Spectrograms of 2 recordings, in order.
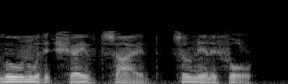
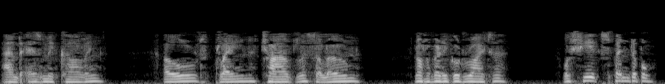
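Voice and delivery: higher, louder indignant outcry; crying out; 7 semitones higher, 4 dB louder than usual. Acted. Kate confronting Daniel over Esme's death: higher, louder outcry. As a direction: fling each question at him, rising. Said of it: "She cried".

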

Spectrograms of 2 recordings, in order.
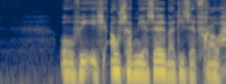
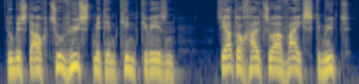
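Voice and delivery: raised-voice dialect reproach; loud reproach; 4 semitones higher, 7 dB louder than usual. A narrator's reading. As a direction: scold your wife across the hall. Husband reproaches wife across hall.

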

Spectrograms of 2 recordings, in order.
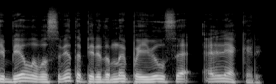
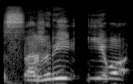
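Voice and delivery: Сожри его! squeezed out high with no air; choked hiss; 3 dB quieter, slower than usual. A narrator's reading. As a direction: hiss the command while being choked. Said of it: "прошипел из-за нехватки воздуха".

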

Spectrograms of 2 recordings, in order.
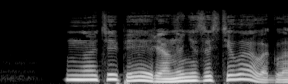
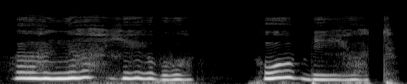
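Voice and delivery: slow, resigned sad remark; 8 semitones higher, much slower than usual. Acted. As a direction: say it like a sad verdict. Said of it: "печально".

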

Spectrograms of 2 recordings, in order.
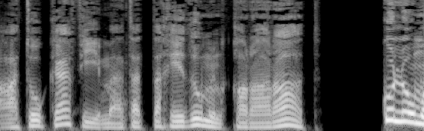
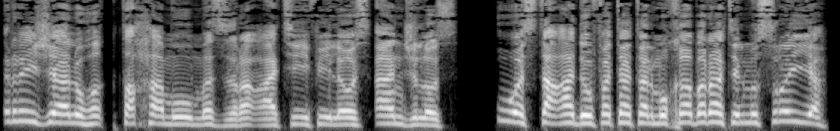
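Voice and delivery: much higher, fast, frightened rush; hoarse, terrified voice; 8 semitones higher, faster than usual. A narrator's reading. Gomani telling his lawyer of the raid: terrified fast higher voice. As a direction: gasp it out in panic. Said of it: "قبل أن يقول بصوت متحشرج مذعور".

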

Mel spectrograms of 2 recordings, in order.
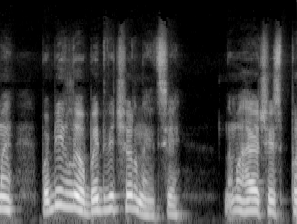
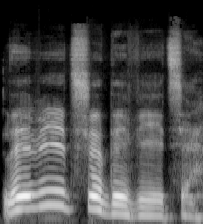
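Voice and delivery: mocking, teeth bared; slower than usual. A narrator's reading. Bishop sneering at news of a witness, mocking drawl. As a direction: feign interest slowly through a toothy grin. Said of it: "вишкірив зуби Конрад Олесницький".

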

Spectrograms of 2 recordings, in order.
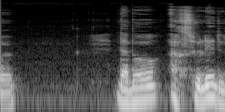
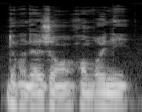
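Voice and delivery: ordinary delivery

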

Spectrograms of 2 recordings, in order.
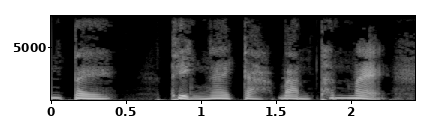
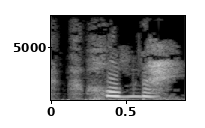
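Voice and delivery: "hôm nay" much higher and louder, breaking out; louder, higher repeat of "hôm nay"; rising outburst; 10 semitones higher, 6 dB louder than usual. A narrator's reading. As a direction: burst out on the second "hôm nay". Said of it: "Mẹ nói tiếp".

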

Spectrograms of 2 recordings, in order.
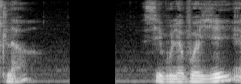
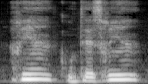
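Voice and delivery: high, raised lover's outburst; impassioned exclamation; 8 semitones higher, 5 dB louder, much slower than usual. A narrator's reading. Lovesick cardinal protesting to the countess, crying out ardently. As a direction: cry it out, louder and pitched up. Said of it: "s'écria l'amoureux prélat".

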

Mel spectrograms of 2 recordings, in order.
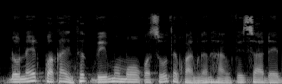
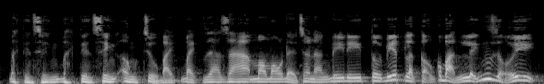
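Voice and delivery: rushed begging, climbing much higher; panicked pleading; 4 semitones higher, 5 dB louder than usual. Acted. Captain begging owner to send her away, panicked pleading. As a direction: beg frantically, pitch rising to the end. Terrified man begs ghost be removed.

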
